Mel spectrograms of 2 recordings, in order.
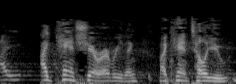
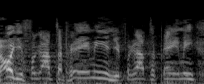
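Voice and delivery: lying paperboy; 7 semitones higher, 5 dB quieter than usual. Retold or imitated. Young paperboy lying to customers.

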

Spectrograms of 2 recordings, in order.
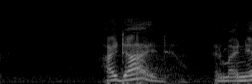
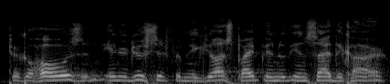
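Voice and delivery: ordinary delivery

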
